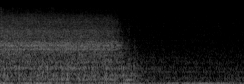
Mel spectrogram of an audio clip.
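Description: A draw on a hookah through an Ice Bazooka cooling mouthpiece: air is pulled through the hose and water chamber as a steady rushing hiss, which stops about a second in.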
